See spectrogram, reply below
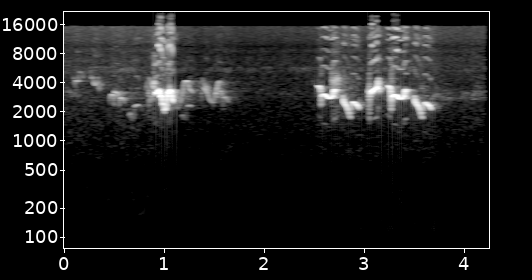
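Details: Chinese babax calling the flock with wavering, up-and-down whistled notes in two phrases, the second a run of about five rapid zigzagging whistles.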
